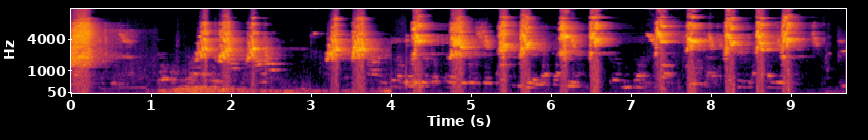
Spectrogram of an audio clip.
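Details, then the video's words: A Javan myna gives a run of harsh, scratchy bursts mixed with squeaky whistles, repeated roughly every half second, with a brief low rumble early on. "Suara Kicauan Burung Jalak Kebo Kerbau"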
